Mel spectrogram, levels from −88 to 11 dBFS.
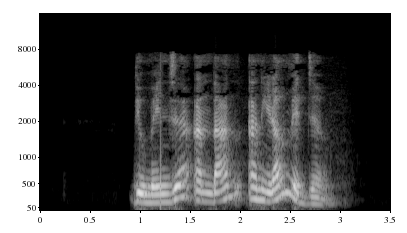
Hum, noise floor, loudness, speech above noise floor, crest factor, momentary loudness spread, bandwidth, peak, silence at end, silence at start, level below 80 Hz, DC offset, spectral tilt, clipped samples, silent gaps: none; -83 dBFS; -13 LUFS; 70 dB; 16 dB; 6 LU; 7.6 kHz; 0 dBFS; 0.6 s; 0.95 s; -56 dBFS; under 0.1%; -6.5 dB/octave; under 0.1%; none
